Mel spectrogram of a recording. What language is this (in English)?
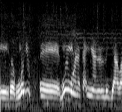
Serer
